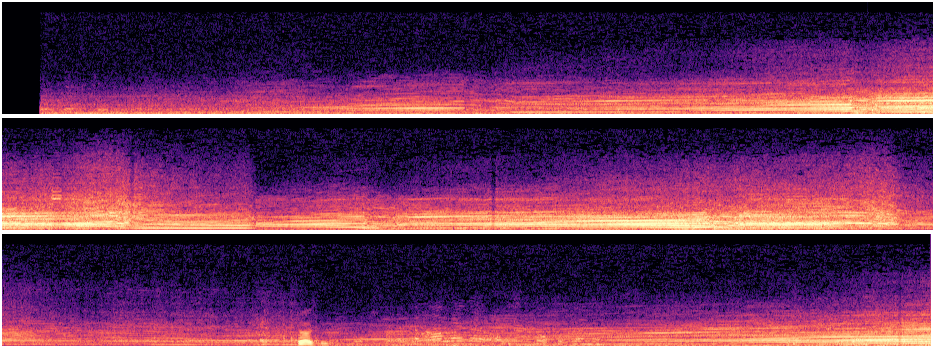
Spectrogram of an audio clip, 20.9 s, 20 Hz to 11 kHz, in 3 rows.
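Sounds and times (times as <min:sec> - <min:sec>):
motorcycle engine accelerating: 0:01.2 - 0:20.9.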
